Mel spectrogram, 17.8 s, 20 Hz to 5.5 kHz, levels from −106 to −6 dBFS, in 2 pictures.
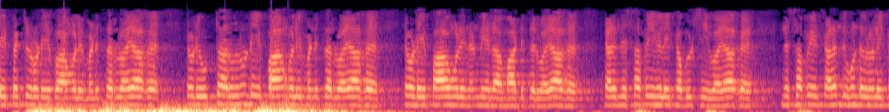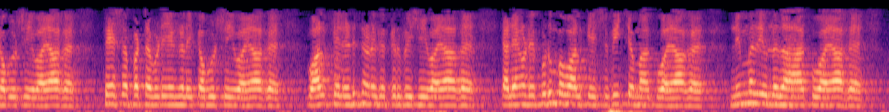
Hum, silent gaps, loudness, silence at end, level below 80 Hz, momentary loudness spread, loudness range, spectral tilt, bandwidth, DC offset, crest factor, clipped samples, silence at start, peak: none; none; -21 LUFS; 0.25 s; -20 dBFS; 8 LU; 5 LU; -10.5 dB/octave; 4.1 kHz; under 0.1%; 16 dB; 0.1%; 0 s; 0 dBFS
